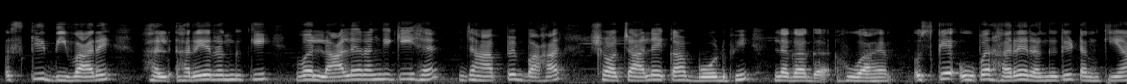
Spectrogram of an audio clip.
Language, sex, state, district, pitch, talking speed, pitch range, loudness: Hindi, female, Uttarakhand, Tehri Garhwal, 200 Hz, 145 wpm, 180-225 Hz, -22 LUFS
